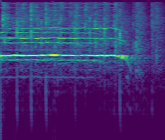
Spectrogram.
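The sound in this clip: An audience at a presentation about a Sacramento ride code claps in scattered, uneven taps over a steady held tone that dips and fades near the end.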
